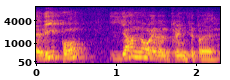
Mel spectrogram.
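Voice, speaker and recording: Amid noticeable background noise and audible room echo, a man with an English accent speaks at a fairly high pitch. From Scotland. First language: English (speaking Spanish). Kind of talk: conference talk read aloud. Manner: halting, with restarts.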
